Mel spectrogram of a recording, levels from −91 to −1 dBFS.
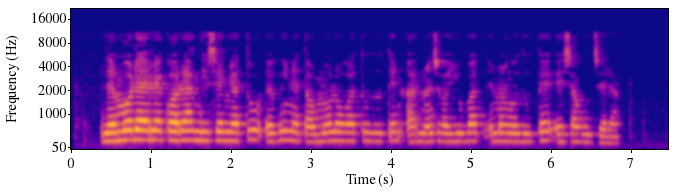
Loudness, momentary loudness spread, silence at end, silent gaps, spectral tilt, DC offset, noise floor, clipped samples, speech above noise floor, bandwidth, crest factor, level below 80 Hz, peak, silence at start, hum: -23 LUFS; 14 LU; 0.6 s; none; -3 dB/octave; under 0.1%; -68 dBFS; under 0.1%; 45 dB; 11.5 kHz; 16 dB; -74 dBFS; -6 dBFS; 0.35 s; none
